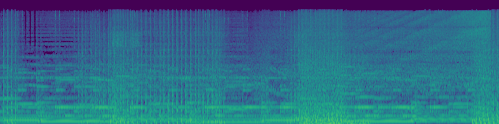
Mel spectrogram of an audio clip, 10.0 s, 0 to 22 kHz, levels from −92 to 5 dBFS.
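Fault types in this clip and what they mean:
Channel delay (doubling): one side runs about 85 ms late, which fits a 4096-sample buffer, so the mono mix carries a same-level slap echo throughout.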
